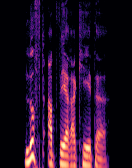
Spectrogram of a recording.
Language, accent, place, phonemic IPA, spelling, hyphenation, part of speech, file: German, Germany, Berlin, /ˈlʊftapvɛɐ̯.ʁaˌkeːtə/, Luftabwehrrakete, Luft‧ab‧wehr‧ra‧ke‧te, noun, De-Luftabwehrrakete.ogg
- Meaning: anti-aircraft missile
